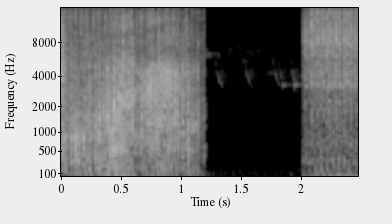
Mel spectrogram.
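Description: Cartoon sound effect of a toy aeroplane's rubber band being wound up by its propeller: a steady rasping whirr that cuts off suddenly a little over a second in.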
